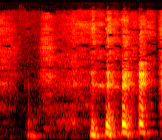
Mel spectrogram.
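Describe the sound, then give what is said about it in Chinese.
A girl cutting paper sniffs in a quick run of four short, breathy bursts after a softer stretch of nasal breathing, fairly quiet overall with no talking. “呃，昨天，哎，好，这吸鼻子的就是她啊。”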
